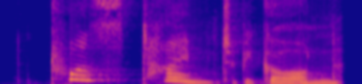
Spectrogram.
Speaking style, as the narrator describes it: the lark gently hinted

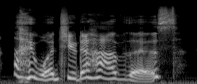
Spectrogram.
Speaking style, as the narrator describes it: she sobbed

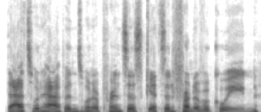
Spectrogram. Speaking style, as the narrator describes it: my gay best friend says in the most flamboyant tone

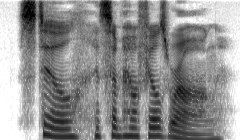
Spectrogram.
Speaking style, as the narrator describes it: sighed

